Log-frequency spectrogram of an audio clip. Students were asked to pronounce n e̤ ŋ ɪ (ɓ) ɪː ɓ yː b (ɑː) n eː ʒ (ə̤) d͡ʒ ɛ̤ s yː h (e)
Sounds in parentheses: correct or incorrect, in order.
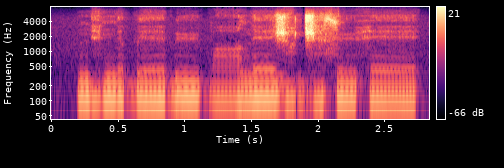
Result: correct, correct, incorrect, incorrect

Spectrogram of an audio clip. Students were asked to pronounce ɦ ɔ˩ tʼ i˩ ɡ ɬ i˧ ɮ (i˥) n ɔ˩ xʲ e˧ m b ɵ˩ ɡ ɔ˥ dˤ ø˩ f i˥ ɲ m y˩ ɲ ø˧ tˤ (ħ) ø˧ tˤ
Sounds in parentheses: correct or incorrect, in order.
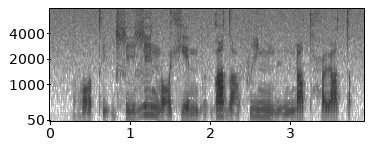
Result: correct, correct

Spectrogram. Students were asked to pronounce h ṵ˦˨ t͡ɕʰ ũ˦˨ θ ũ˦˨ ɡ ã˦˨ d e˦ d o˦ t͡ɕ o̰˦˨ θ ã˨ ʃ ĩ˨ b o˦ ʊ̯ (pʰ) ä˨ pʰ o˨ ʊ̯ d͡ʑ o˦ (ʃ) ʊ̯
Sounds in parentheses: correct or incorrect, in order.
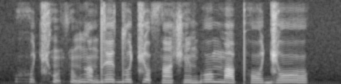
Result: incorrect, incorrect

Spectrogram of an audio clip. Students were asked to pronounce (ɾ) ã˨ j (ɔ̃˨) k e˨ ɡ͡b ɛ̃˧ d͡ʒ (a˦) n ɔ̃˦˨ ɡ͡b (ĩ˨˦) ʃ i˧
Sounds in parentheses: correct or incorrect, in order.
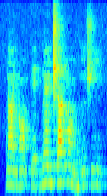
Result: correct, correct, correct, correct

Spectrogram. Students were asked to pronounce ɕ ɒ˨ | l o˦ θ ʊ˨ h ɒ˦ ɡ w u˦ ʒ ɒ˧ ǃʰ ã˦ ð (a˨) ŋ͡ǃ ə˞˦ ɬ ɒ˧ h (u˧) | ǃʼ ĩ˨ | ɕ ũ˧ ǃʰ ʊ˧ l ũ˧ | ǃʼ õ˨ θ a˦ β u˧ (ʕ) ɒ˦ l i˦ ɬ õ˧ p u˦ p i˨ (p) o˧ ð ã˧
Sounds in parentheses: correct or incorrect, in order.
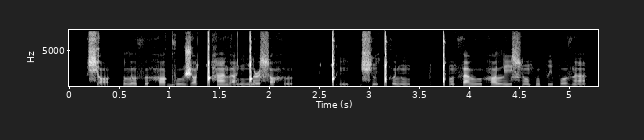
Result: correct, incorrect, incorrect, correct

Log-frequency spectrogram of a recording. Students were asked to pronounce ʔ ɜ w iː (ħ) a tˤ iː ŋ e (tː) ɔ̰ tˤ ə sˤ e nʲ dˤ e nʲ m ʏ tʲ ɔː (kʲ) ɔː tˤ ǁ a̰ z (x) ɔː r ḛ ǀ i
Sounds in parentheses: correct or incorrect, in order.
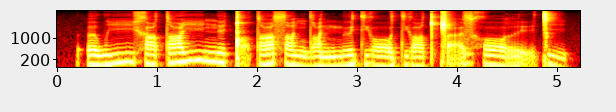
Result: incorrect, incorrect, incorrect, correct

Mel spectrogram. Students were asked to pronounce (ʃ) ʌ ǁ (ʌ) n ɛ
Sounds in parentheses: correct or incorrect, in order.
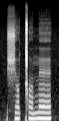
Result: correct, correct

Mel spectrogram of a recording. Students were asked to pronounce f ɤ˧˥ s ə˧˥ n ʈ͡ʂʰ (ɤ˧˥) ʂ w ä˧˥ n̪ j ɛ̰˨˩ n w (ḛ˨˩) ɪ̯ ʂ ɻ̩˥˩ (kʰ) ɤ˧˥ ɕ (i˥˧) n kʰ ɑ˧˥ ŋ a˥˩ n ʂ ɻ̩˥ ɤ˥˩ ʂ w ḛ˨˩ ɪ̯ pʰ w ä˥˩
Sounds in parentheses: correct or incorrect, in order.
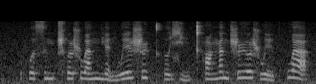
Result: correct, incorrect, correct, incorrect

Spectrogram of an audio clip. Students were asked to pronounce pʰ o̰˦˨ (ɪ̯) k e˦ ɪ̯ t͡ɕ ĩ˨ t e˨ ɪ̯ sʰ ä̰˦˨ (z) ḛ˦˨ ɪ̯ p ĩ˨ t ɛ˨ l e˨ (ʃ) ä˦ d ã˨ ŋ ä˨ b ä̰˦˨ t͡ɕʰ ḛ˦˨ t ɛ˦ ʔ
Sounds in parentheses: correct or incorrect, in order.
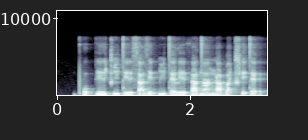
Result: incorrect, correct, incorrect

